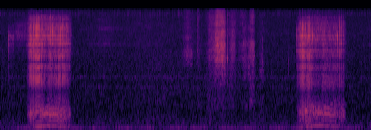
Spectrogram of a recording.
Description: Elliot the super snoring Weimaraner :)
